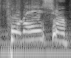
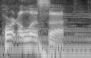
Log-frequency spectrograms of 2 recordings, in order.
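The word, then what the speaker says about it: Port Olisar: They can't even pronounce Port Allar properly. I'm sorry. How did you pronounce that? Alyssa. Alyssa. Port Alyssa.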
